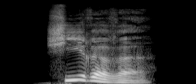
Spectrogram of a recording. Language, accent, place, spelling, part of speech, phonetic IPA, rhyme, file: German, Germany, Berlin, schierere, adjective, [ˈʃiːʁəʁə], -iːʁəʁə, De-schierere.ogg
- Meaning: inflection of schier: 1. strong/mixed nominative/accusative feminine singular comparative degree 2. strong nominative/accusative plural comparative degree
